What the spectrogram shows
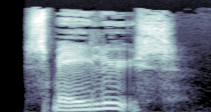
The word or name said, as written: smagløs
